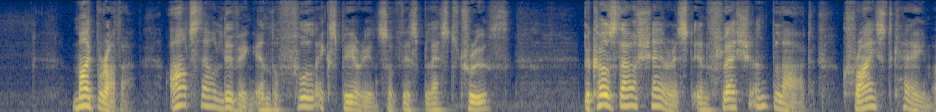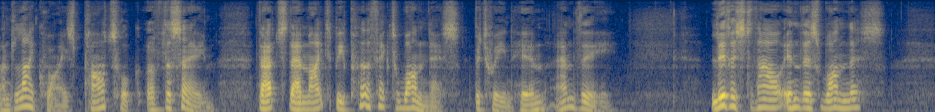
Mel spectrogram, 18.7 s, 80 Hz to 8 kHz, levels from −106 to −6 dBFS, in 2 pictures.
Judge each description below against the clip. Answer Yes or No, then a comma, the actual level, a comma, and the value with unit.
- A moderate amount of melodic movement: No, wide, 6.3 semitones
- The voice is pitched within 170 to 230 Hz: No, medium, 150 Hz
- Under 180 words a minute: Yes, average, 140 wpm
